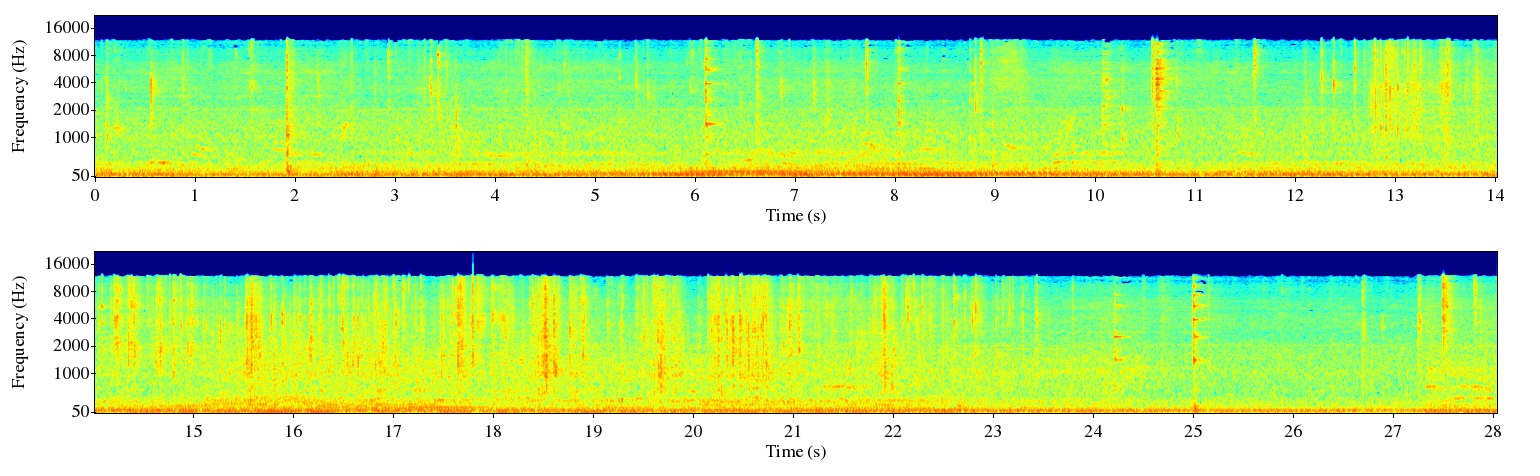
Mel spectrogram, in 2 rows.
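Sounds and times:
food crunching: 0.0s - 24.7s
foil wrapper crinkling: 12.2s - 24.0s.

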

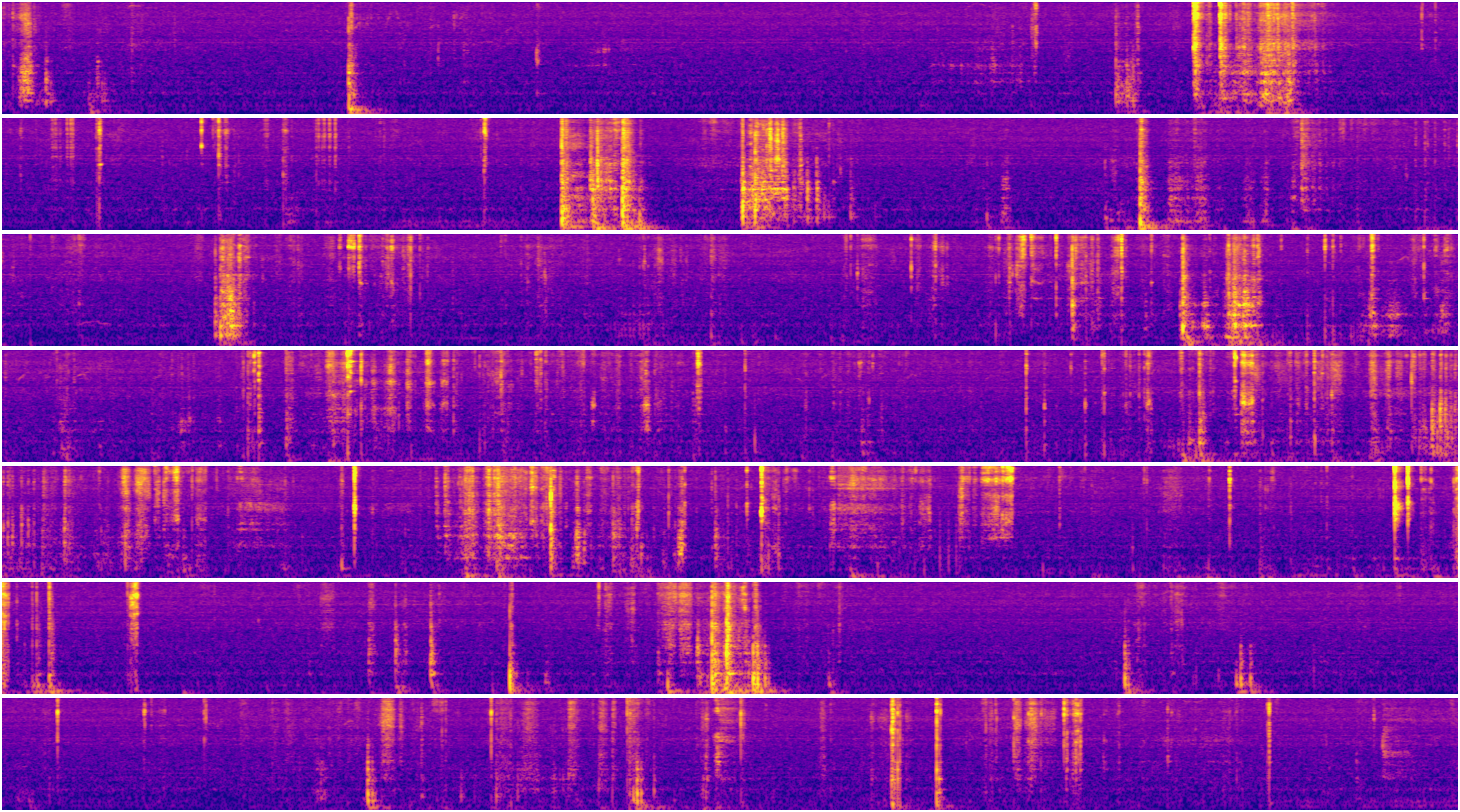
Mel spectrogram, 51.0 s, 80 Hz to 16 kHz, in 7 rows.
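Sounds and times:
metal wire clicking and scraping: 5.9s - 9.0s, 15.6s - 26.3s, 26.9s - 37.2s.

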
